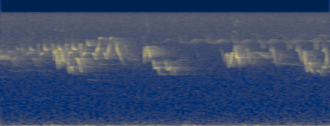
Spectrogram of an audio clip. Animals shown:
Ovenbird (Seiurus aurocapilla), Chestnut-sided Warbler (Setophaga pensylvanica), Black-and-white Warbler (Mniotilta varia), Red-eyed Vireo (Vireo olivaceus)

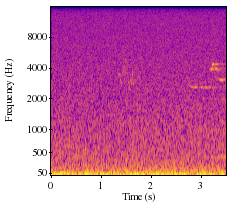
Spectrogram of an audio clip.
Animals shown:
Red-eyed Vireo (Vireo olivaceus), Hermit Thrush (Catharus guttatus)

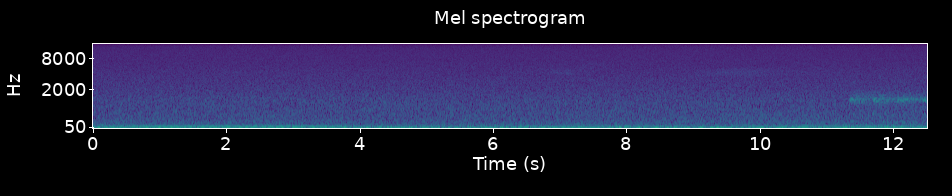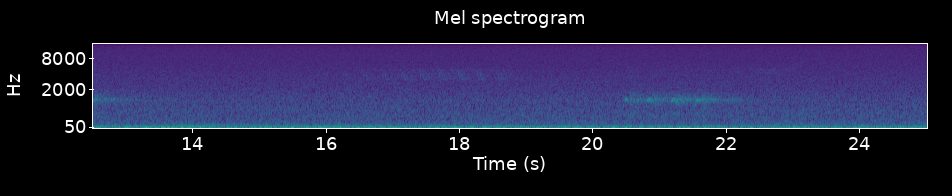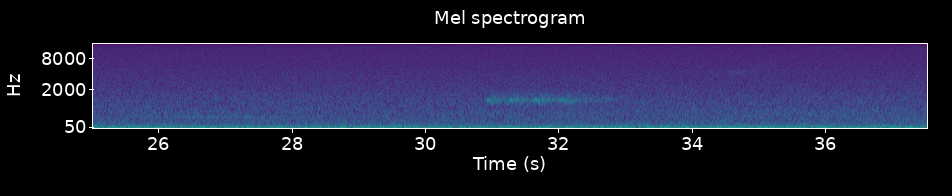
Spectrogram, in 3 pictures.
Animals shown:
Ovenbird (Seiurus aurocapilla), Black-throated Blue Warbler (Setophaga caerulescens), Pine Warbler (Setophaga pinus), American Crow (Corvus brachyrhynchos)

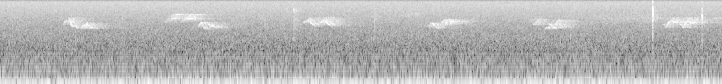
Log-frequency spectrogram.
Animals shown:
Ovenbird (Seiurus aurocapilla), Red-eyed Vireo (Vireo olivaceus)

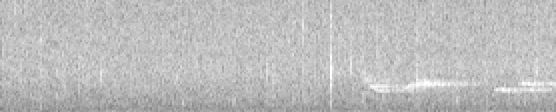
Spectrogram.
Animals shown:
American Robin (Turdus migratorius)

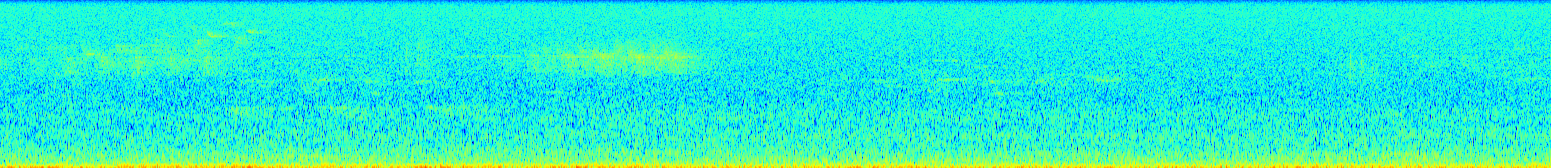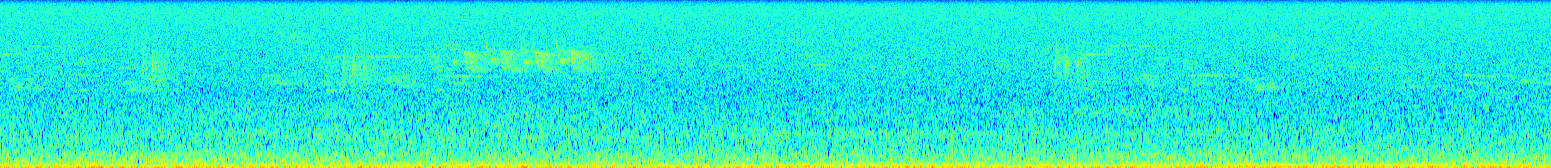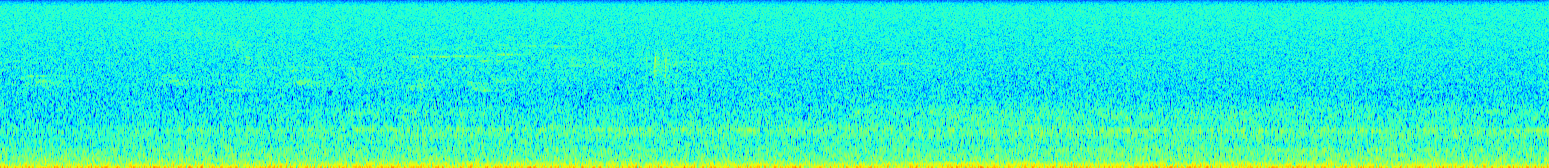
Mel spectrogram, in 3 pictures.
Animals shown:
Ovenbird (Seiurus aurocapilla), Wood Thrush (Hylocichla mustelina), American Robin (Turdus migratorius), American Crow (Corvus brachyrhynchos), Black-throated Green Warbler (Setophaga virens), Blackburnian Warbler (Setophaga fusca)

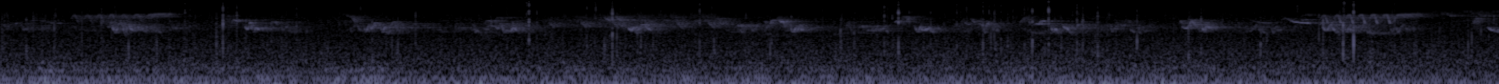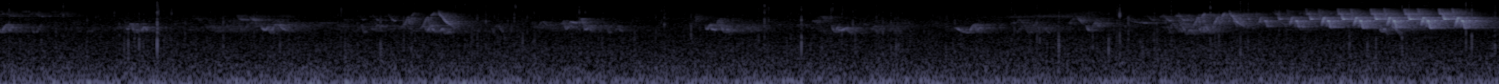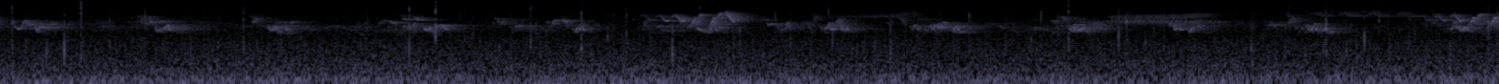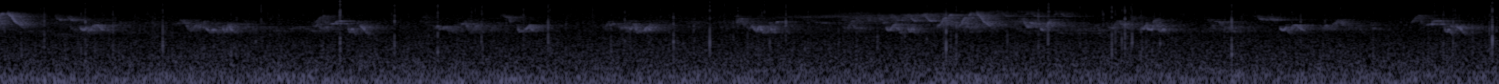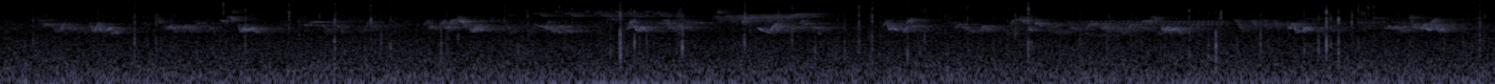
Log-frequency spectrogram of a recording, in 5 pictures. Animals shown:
Chestnut-sided Warbler (Setophaga pensylvanica), Veery (Catharus fuscescens), Pine Warbler (Setophaga pinus), Red-eyed Vireo (Vireo olivaceus), Black-throated Blue Warbler (Setophaga caerulescens), Ovenbird (Seiurus aurocapilla), Black-and-white Warbler (Mniotilta varia)

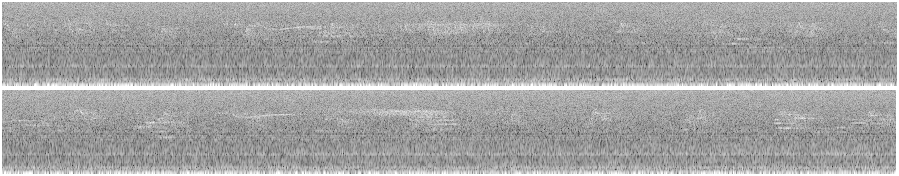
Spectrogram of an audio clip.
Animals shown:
Pine Warbler (Setophaga pinus), Eastern Wood-Pewee (Contopus virens), Ovenbird (Seiurus aurocapilla), Red-eyed Vireo (Vireo olivaceus), Wood Thrush (Hylocichla mustelina)

